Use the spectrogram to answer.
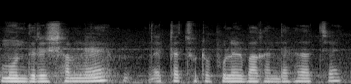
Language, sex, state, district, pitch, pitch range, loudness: Bengali, male, Tripura, West Tripura, 140 Hz, 135-145 Hz, -18 LUFS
